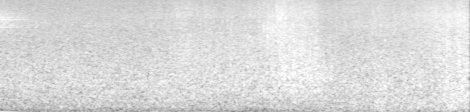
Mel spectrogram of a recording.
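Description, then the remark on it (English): Ocean surf rolls in steadily with wind gusting across the microphone, a dense continuous wash of breaking waves that swells slightly louder toward the end, with no voices. “Her waves are soothing, comforting, and mystifying.”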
